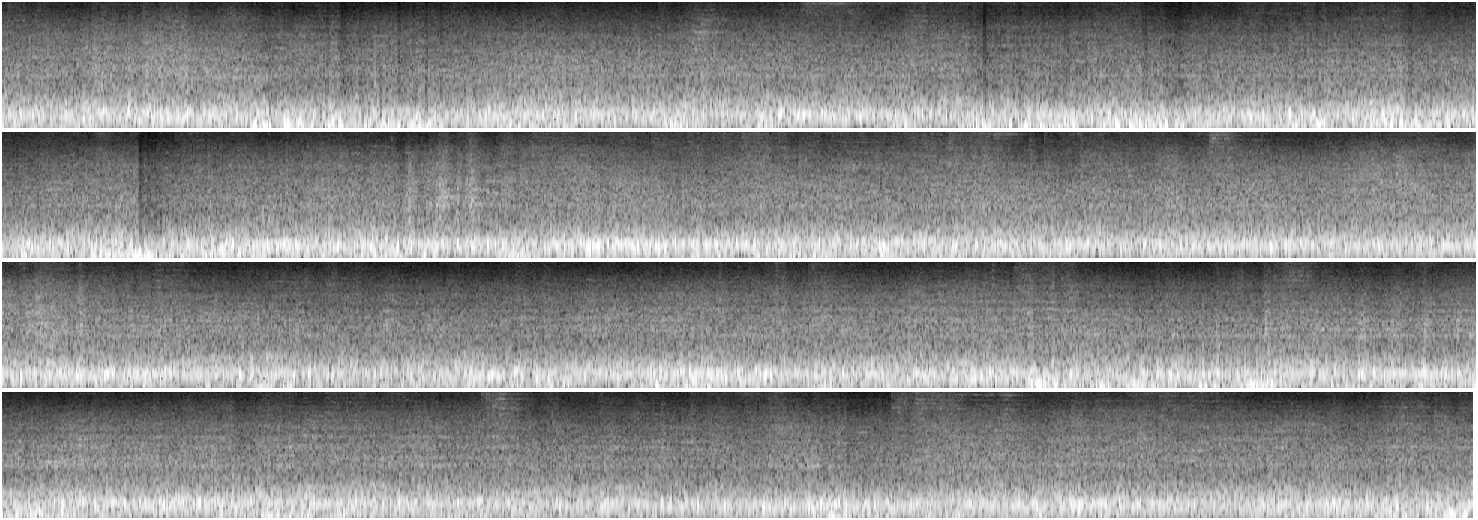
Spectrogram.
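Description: Double-stack intermodal freight train's well cars rolling past on steel wheels: a steady, even rumble of wheels on rail with light scattered clatter.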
